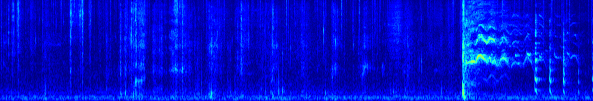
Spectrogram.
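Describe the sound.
Crunchy crispbread being bitten and chewed, with many short, dry crackling crunches in an irregular rhythm and a louder burst of crunching near the end.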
